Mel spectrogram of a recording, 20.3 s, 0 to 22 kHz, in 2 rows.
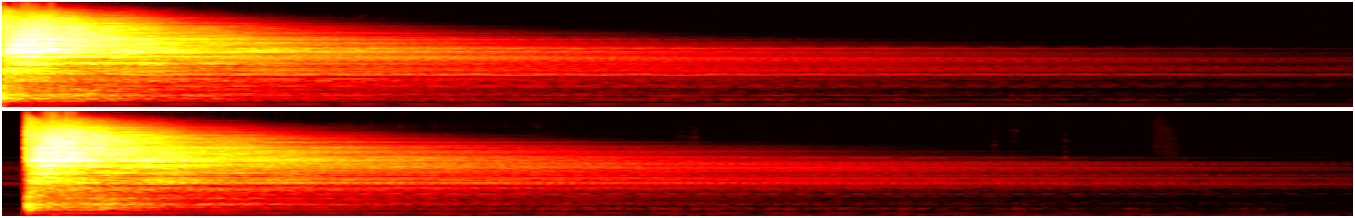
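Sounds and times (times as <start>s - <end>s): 
X-Series crash cymbal: 0.0s - 4.4s, 10.3s - 15.9s.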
